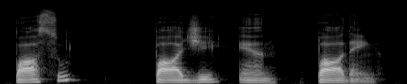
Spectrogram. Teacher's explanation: it should be pronounced with an open O, as in the A in awesome. The standard spelling is just with a regular O.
